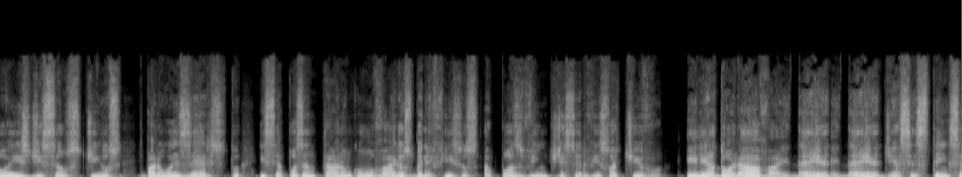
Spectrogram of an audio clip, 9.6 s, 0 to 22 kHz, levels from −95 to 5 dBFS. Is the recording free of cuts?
no; 4 cuts; at 1.4 s, 5.6 s, 6.8 s, 8.3 s

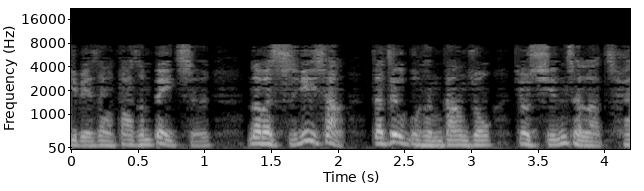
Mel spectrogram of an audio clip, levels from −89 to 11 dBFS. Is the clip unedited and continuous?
yes; 0 cuts

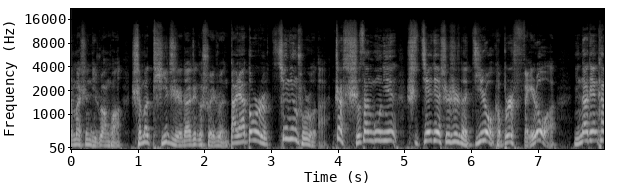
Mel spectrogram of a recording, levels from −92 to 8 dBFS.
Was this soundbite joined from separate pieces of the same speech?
yes; 1 cut; at 3.9 s

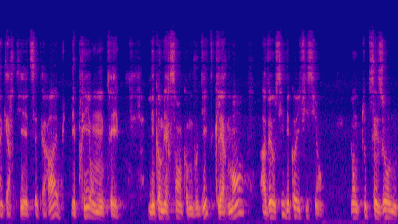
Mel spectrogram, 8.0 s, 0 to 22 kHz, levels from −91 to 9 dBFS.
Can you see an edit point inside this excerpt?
yes; 3 cuts; at 1.3 s, 3.1 s, 5.8 s

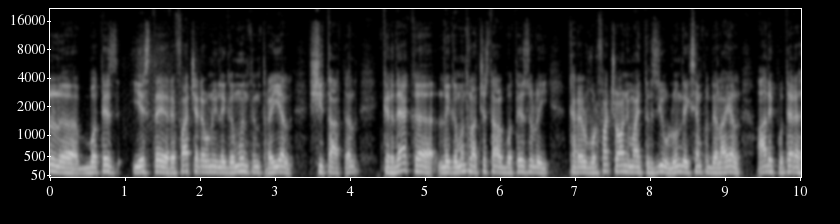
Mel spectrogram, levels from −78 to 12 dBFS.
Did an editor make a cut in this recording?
no; 0 cuts

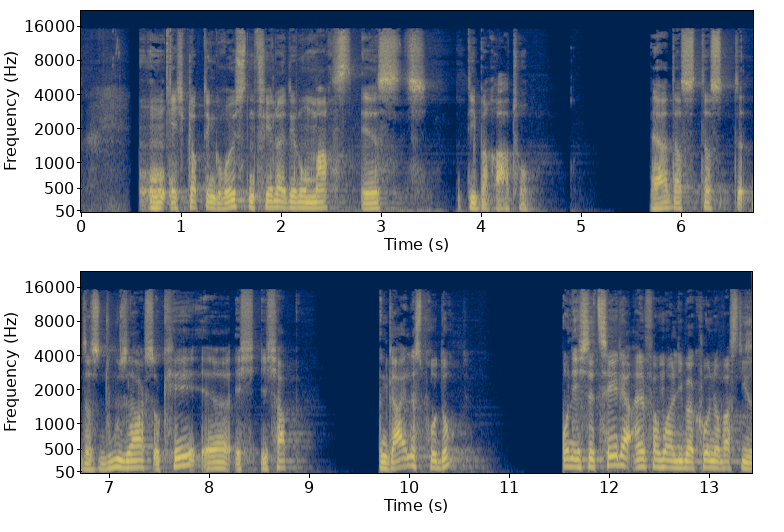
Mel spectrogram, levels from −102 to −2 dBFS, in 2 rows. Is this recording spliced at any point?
no; 0 cuts

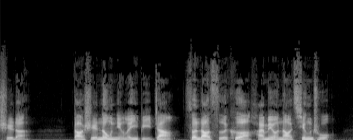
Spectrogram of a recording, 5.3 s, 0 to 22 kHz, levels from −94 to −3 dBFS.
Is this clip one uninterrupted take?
no; 1 cut; at 2.7 s

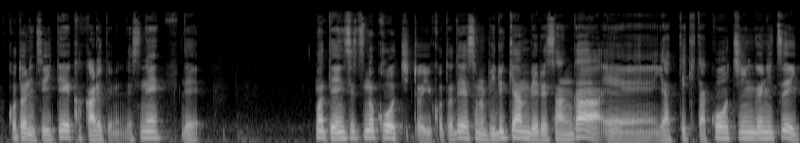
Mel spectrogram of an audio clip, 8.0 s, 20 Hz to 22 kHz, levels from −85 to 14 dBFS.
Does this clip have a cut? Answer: yes; 1 cut; at 1.7 s

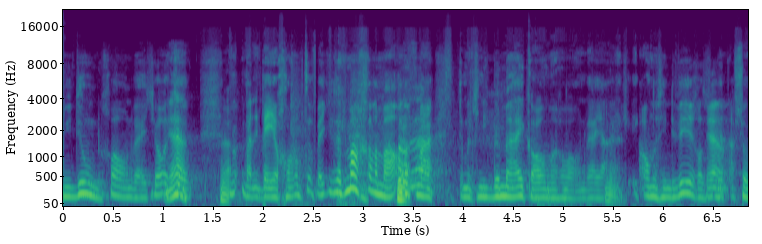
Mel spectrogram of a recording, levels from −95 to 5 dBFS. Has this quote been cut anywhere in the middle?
yes; 3 cuts; at 2.5 s, 3.5 s, 5.8 s

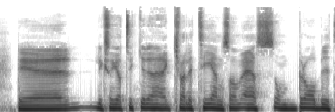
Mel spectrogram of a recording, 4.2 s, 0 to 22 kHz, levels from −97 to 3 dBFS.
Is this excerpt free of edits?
yes; 0 cuts

